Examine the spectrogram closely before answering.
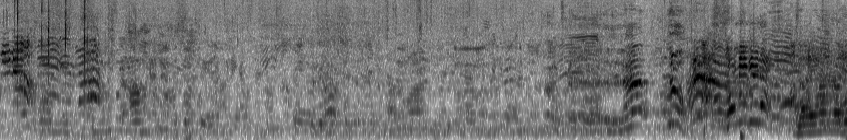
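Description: A crowd of spectators shouts and cheers outdoors, growing louder toward the end.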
